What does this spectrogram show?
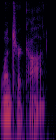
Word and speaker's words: Wintercott: Note, that's how you spell it, but the way she says it, it rhymes with hot, like Wintercott.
